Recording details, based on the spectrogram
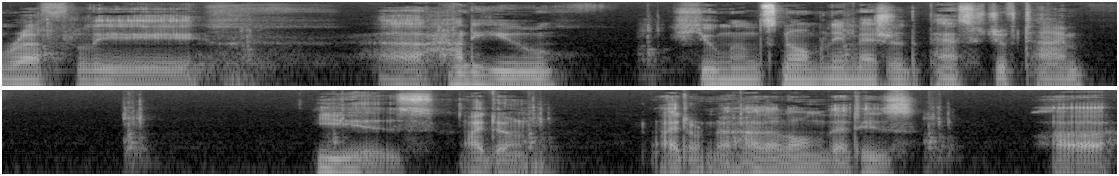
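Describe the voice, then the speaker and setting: A man's voice: a bass voice, darkish tone, slight background noise, heavily acted. A man playing an ancient, bookish creature in a roleplay audio, wordy and pompous but awkwardly hesitant and eager to impress. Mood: flustered, musing. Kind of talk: immersive roleplay audio monologue.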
